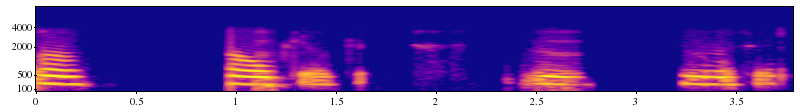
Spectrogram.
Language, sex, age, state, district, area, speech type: Malayalam, female, 18-30, Kerala, Kannur, urban, conversation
